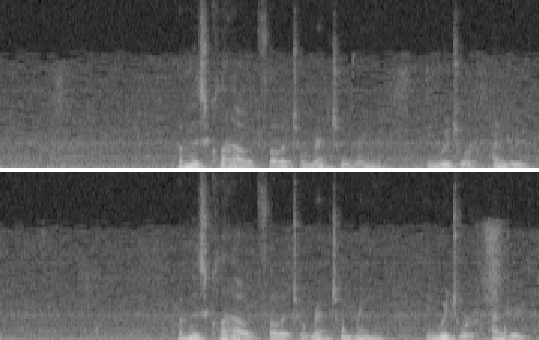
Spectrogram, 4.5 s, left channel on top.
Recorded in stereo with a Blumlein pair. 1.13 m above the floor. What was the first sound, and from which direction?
A man speaking, 5° left.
